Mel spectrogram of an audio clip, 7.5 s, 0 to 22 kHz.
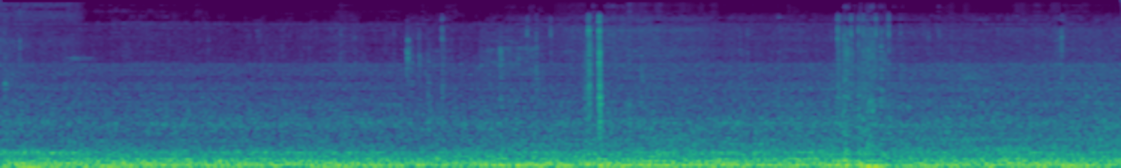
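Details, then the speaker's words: £200 Mini Cooper on test drive: even road and engine rumble, no knocks, bangs or clunks from underneath; suspension works well, and gears, clutch, brakes and steering also seem fine. "Suspension's not banging, lumping around, seems to work very well. No knocks or bangs from underneath."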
